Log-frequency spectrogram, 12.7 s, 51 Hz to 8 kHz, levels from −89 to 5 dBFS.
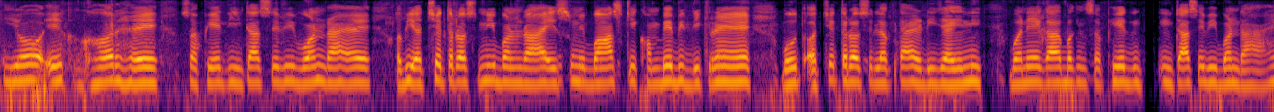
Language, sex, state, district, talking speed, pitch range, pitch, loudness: Hindi, male, Chhattisgarh, Balrampur, 200 wpm, 185-200 Hz, 195 Hz, -18 LUFS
